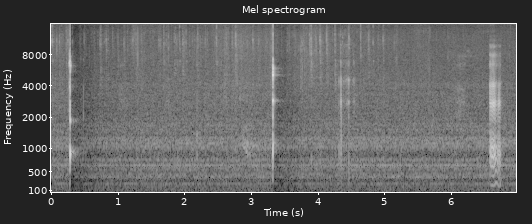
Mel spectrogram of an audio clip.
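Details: Baby girl's hiccups: sharp isolated hiccup clicks about every three seconds, with a brief soft baby sound near the end, over quiet room noise.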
